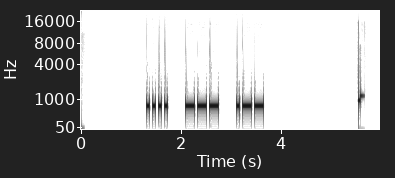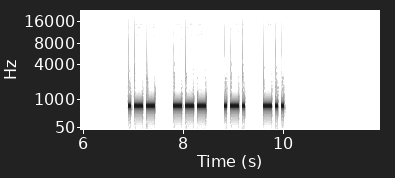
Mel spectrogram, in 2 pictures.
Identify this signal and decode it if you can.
Morse code, heard as a keyed tone, about 21 wpm, spaced as for 15 wpm, 700 Hz. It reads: HOW WORD
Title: 2x Character Spacing - Top 100 Words - 20wpm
